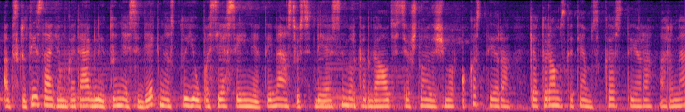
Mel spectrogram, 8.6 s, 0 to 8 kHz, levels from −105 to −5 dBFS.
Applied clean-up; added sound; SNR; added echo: none; Acoustic guitar / Strum; 16 dB; reverberation time 0.9 s.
